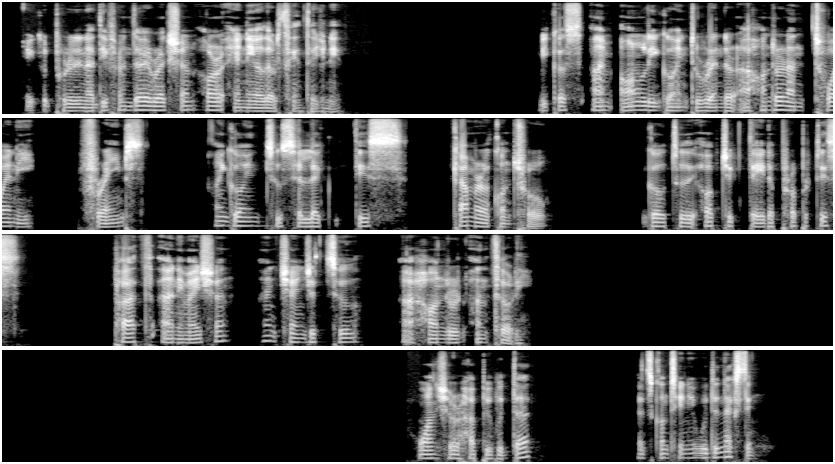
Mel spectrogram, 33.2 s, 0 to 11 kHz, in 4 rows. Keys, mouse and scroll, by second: 5.1 click, 6.2 click, 10.5 click, 19.2 click, 21.5 click, 25.5 BackSpace, 30.5 click.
